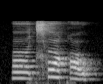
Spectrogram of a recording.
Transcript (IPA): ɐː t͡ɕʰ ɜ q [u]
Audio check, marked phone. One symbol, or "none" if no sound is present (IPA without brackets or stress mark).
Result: o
